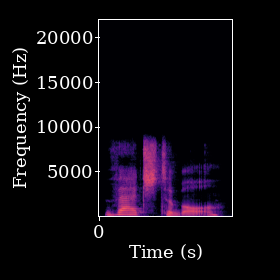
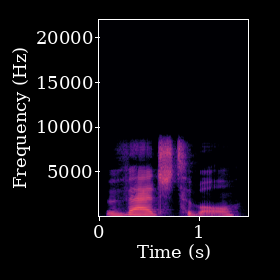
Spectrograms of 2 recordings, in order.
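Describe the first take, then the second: First: The middle e is silent, giving three syllables. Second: The middle e is silent, giving three syllables.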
